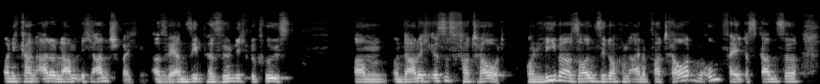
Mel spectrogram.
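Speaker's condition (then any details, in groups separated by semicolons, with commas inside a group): Cleft lip and palate, cleft lip, jaw and palate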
